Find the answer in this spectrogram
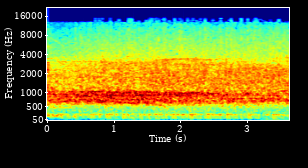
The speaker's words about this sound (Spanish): Esta es la última ovación de momento y va a haber más para don Rafael Nadal Pared.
